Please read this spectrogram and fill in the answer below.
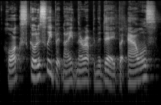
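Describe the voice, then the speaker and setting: A woman reading picture books aloud as a children's library storyteller, expressively, with casual asides about the pictures. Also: deep voice. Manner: expressive reading with acted animal sounds and pauses to comment on pictures. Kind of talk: read-aloud bedtime stories with casual asides.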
